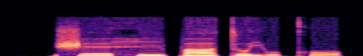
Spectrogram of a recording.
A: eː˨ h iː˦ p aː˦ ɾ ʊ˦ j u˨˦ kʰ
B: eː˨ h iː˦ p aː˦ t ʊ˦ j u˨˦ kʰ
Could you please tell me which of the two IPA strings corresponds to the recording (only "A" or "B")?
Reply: B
